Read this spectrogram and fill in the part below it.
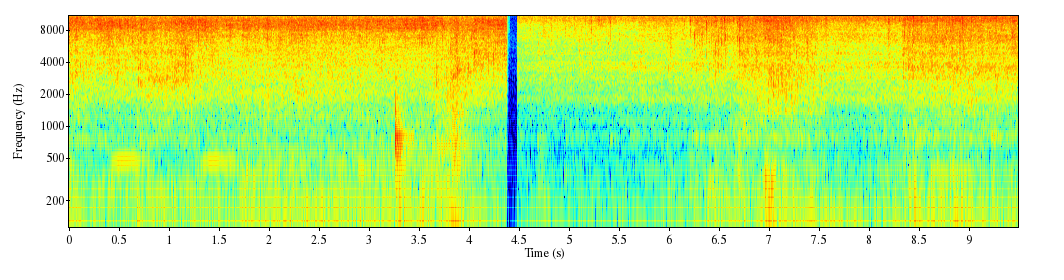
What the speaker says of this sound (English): I'm about to start rinsing.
